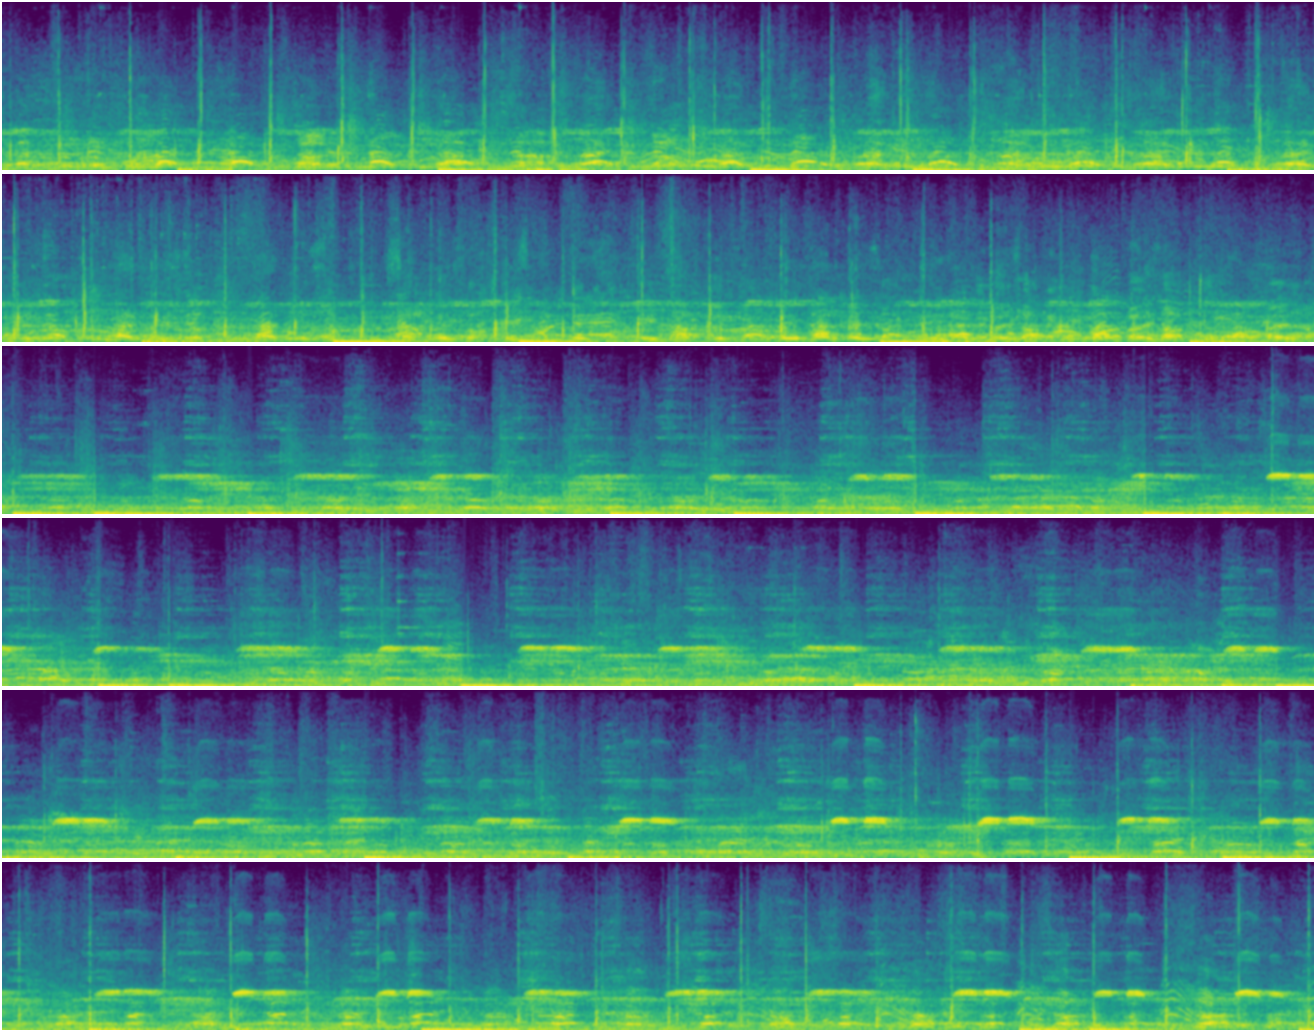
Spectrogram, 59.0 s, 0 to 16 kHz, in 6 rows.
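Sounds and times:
crowd chanting together: 0.0s - 59.0s
short high whistle blasts: 29.2s - 35.0s, 37.5s - 40.2s.

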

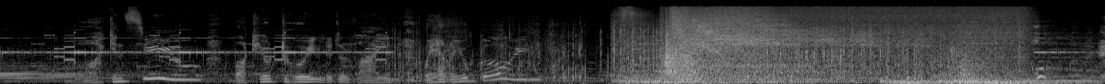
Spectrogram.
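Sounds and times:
gas hissing from pipe: 6.6s - 10.4s.

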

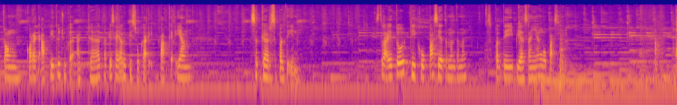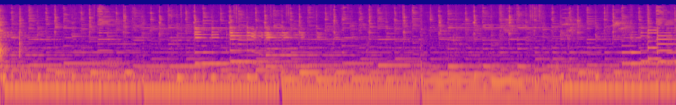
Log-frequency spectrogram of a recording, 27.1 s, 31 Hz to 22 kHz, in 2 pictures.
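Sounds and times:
light instrumental music: 0.0s - 27.0s.

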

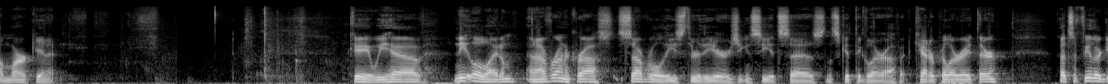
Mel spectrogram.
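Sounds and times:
paper rustling: 0.8s - 3.2s.

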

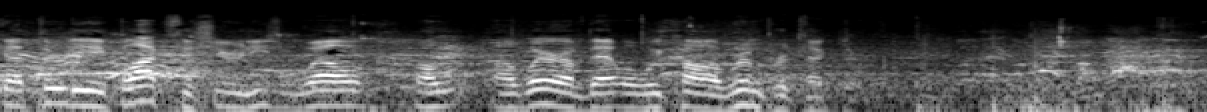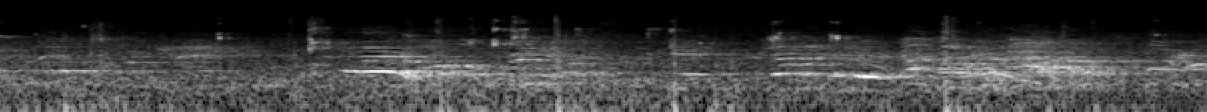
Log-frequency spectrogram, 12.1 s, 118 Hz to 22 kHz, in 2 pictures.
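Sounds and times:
crowd murmur in large hall: 0.0s - 12.0s
shoe squeaks and knocks: 5.2s - 10.9s.

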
